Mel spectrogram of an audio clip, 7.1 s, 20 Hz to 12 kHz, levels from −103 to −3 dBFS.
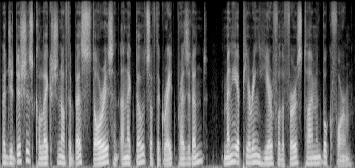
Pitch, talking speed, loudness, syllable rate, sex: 120 Hz, 195 wpm, -19 LUFS, 5.5 syllables/s, male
